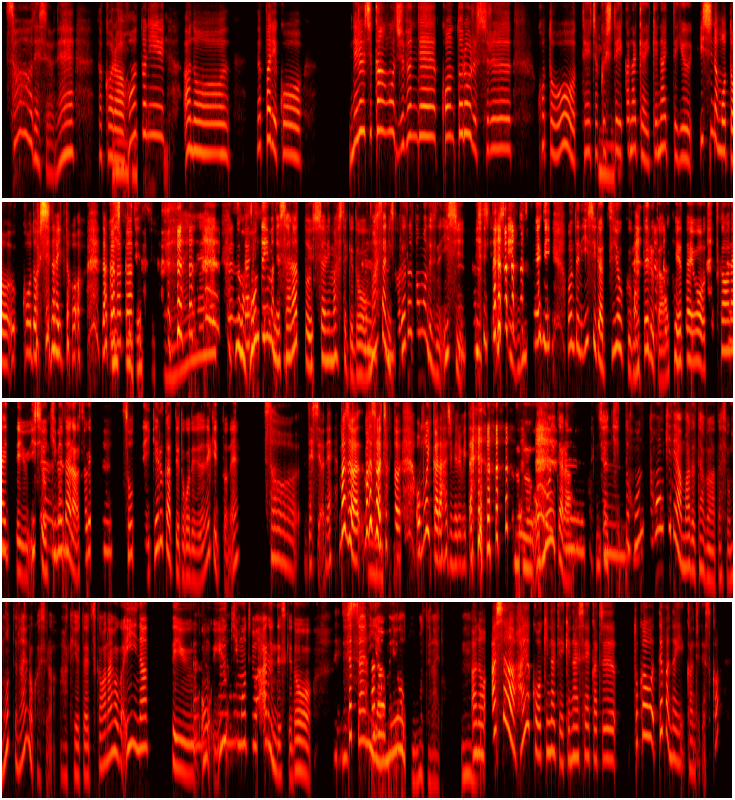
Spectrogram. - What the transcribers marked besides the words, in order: laughing while speaking: "しないと"; laugh; other noise; laughing while speaking: "意志"; laugh; laugh; laughing while speaking: "みたいな"
- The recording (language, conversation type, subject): Japanese, advice, 就寝前のルーティンを定着させるにはどうすればよいですか？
